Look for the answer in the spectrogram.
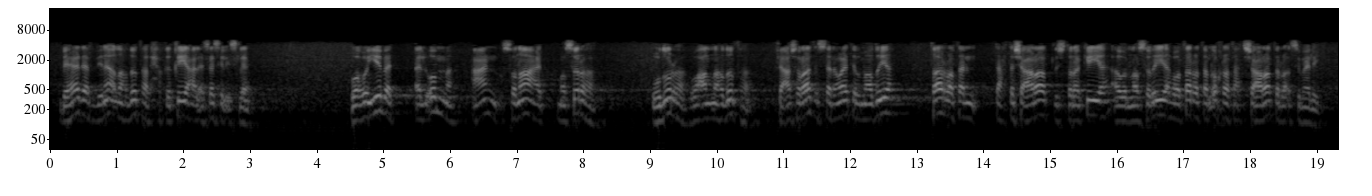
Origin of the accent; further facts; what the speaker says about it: Egypt; إحنا بنسترد كمصريين جزء من إرادتنا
